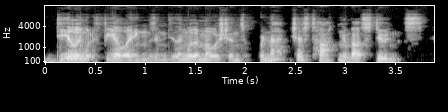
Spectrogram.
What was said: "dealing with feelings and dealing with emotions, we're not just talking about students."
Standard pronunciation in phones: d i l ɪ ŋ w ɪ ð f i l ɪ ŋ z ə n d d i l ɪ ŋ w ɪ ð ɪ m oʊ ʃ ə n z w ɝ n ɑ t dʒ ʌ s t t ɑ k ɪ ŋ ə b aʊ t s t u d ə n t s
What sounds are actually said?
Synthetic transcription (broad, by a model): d i l ɪ ŋ w ɪ ð f i l ɪ ŋ z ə n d d i l ɪ ŋ w ɪ ð ɪ m oʊ ʃ ə n z w ɝ n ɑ t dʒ ʌ s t t ɑ k ɪ ŋ ə b aʊ t s t u d n t s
